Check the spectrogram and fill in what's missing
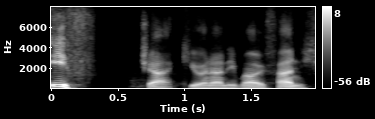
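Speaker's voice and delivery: huge emphasis on the word if. Asking Jack whether he is a fan, with strong stress on if. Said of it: "huge emphasis on the word if".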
